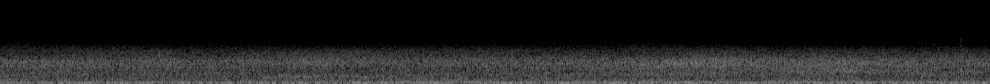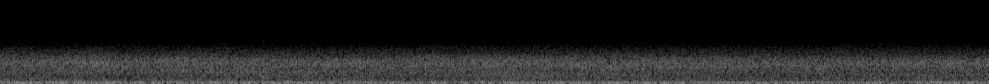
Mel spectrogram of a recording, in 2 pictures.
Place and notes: Contención Island Day 20 outer southwest - Walking to the sounds of Contención Island Day 20 Sunday January 24th
The Drive Moor Place Woodlands Oaklands Avenue Oaklands Grandstand Road Town Moor High Street Moor Crescent The Drive
A mix of ash hawthorn and oak
A robin moves through
the dense branches of the hawthorns
A tit calls one carrion crow
Bright sunshine bounces off frosted grass.
A plane takes off
four miles away and clearly audible
Walkers climb the hill
up and more circumspectly down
